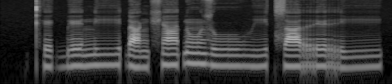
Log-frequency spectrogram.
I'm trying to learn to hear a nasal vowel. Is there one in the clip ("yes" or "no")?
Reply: yes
